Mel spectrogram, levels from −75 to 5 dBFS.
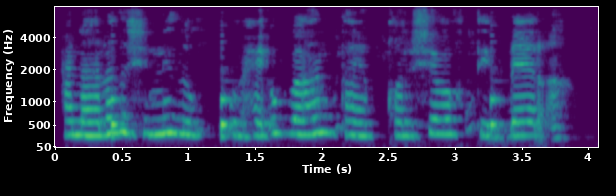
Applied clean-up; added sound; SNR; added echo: neural mask model DeepFilterNet 3.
